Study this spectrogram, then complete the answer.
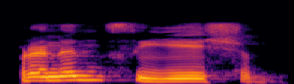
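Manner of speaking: "प्रोनंसिएशन" with a short NUN, falling at the end; correct pronunciation. Shown as a demonstration. Teacher repeating it for students to remember, careful correct "प्रोनंसिएशन". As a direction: say "प्रोनंसिएशन" carefully as pro-nun-see-ay-shun. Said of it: "ये ध्यान देना आपको".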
